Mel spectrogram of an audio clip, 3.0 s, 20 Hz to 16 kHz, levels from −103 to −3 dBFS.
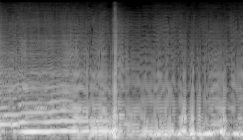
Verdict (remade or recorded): remade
